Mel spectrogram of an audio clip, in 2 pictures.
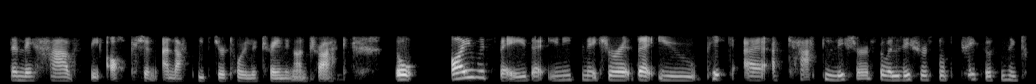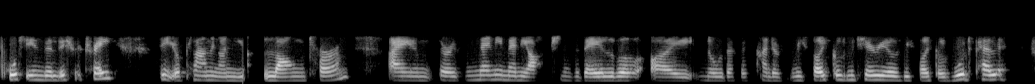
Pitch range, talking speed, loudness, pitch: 180-230 Hz, 190 wpm, -21 LUFS, 200 Hz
